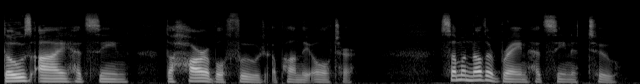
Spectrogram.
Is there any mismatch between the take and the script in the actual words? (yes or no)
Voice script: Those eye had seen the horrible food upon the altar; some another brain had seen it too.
no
